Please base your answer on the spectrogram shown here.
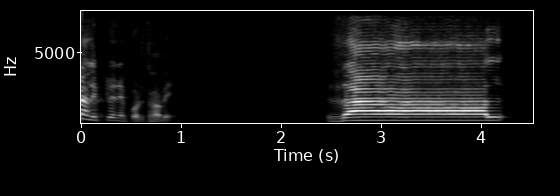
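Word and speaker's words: ذال: এরপরে আমরা যে অক্ষর শিখতে যাচ্ছি, সে অক্ষরে অক্ষরটা জিহ্বার আগা সামনের উপরে 2 দাঁতের আগার সাথে লাগাবেন, লাগিয়ে অক্ষরটা উচ্চারণ করতে হবে নরম করে, 1 2 3 আলিফ টেনে পড়তে হবে। জাল জাল।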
